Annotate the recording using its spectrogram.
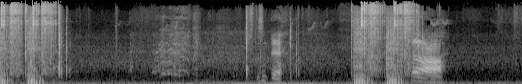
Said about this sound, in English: It burped, didn't it? Yeah. It gave us an initial little belch of excitement. Yeah. Hold the saw unit securely on the ground, pull the starter up vigorously.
